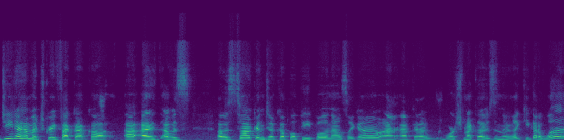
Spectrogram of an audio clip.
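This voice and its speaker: On a very clean recording with a silent background, a woman with a Southern US accent speaks at a fairly high pitch with ordinary pitch variation. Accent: Southern American drawl. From American South. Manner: animated, telling a story.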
